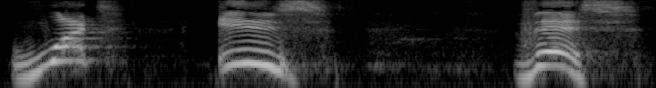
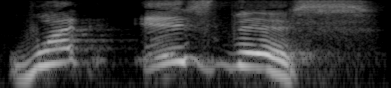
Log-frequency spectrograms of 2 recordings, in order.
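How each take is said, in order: First: Each word its own beat, high and loud; "What", "is", "this" split by pauses, each hit. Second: Slow, loud, high question; drawn-out question. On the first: Preacher repeating his question, word by word. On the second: Preacher asking the room, slow and loud. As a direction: stretch every word, loud and high. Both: Real, not acted.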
